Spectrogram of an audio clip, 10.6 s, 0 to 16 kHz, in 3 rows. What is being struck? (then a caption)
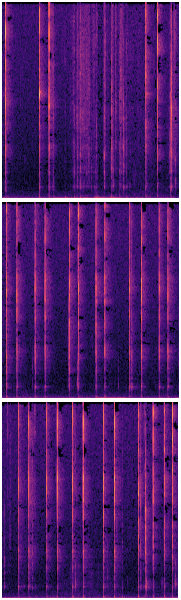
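Plastic computer mouse. A hand-sized white and grey plastic computer mouse with a hollow shell is held near the mic while its buttons are clicked and its surface is tapped with fingertips. About 36 sharp, dry, bright clicks sound in an irregular rhythm, each dying instantly, with softer rustling taps between them over a low background rumble.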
